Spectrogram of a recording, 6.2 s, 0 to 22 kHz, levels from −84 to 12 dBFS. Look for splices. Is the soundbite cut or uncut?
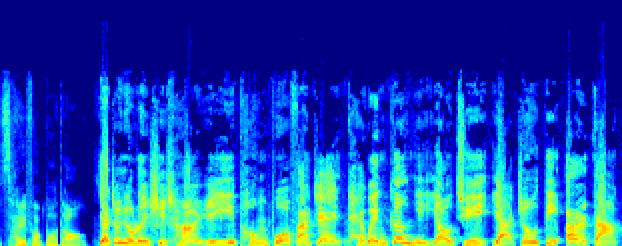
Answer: cut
